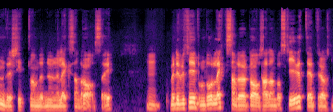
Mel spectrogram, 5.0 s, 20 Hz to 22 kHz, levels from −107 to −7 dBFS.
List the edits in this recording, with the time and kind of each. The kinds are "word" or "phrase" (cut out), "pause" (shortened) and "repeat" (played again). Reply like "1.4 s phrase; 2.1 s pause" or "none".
1.2 s word; 2.4 s pause; 3.0 s phrase; 3.5 s word; 3.9 s phrase

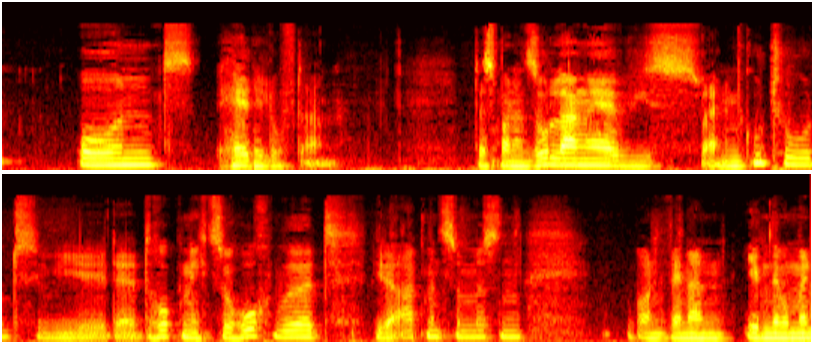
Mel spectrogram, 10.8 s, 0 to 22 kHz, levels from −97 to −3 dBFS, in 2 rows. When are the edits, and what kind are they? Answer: 1.7 s word; 3.3 s word

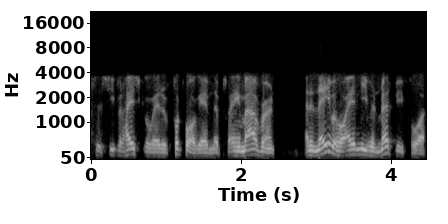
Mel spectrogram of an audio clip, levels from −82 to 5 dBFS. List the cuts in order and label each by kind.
none

